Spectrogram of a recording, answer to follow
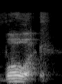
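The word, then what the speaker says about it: Volokh: How do you pronounce that name, Professor? Bulock. Bolic conspiracy.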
